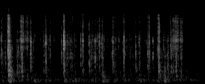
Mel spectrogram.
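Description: Computer keyboard typing sound effect: a quick, irregular run of key clicks that stops shortly before the end.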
